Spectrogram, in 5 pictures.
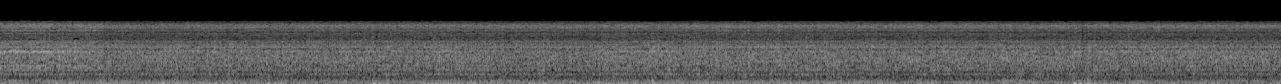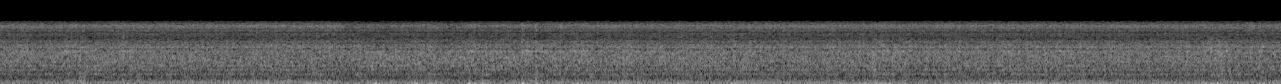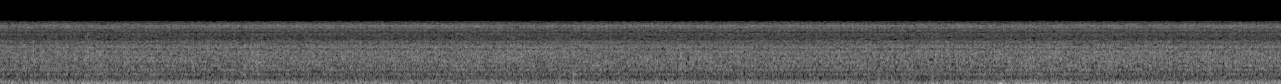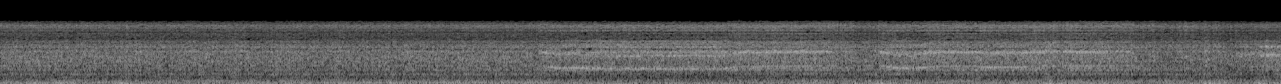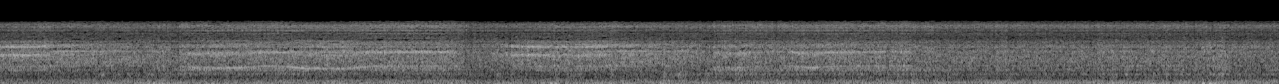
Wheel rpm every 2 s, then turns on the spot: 230, 230, 230, 240, 240, 230, 240, 230, 230, 230, 230, 230, 230, 230, 240, 240, 230, 230, 230, 230, 230, 230, 220, 230, 230, 220, 230, 220, 220, 230, 230, 230.
none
